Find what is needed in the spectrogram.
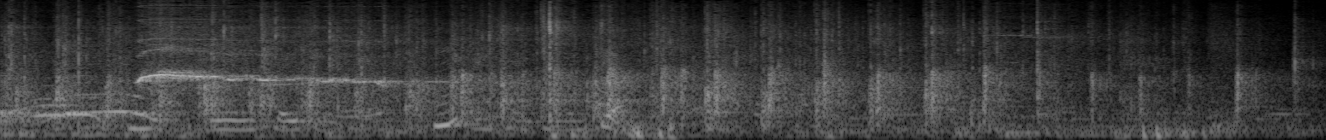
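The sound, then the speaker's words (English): Audience applause greets a performer at a live Halloween special show at MediaCity. Voices sound over the clapping early on, and the applause then settles into a more rhythmic pattern that slowly tapers. “Returning to the stage following some success in our previous sort of lives, we have John to come and perform a few songs for us. Put your hands together.”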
